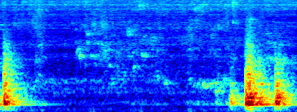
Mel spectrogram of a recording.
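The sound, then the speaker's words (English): Cold water poured over a child makes splashing, gushing rushes, a burst at the start, then a near-quiet stretch, then a louder, fuller pour toward the end, without talk. “What do you think if Mummy pours cold water over you?”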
